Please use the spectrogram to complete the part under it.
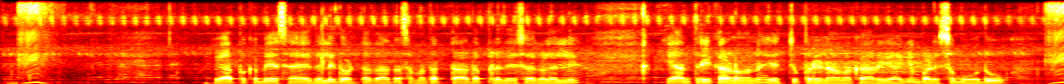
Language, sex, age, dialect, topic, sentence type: Kannada, male, 25-30, Mysore Kannada, agriculture, statement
